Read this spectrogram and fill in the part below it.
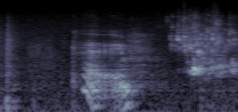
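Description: Fresh water running from a tap into a container for watercolour painting, a short splashing fill that starts partway through and rises toward the end, near and moderately loud.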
